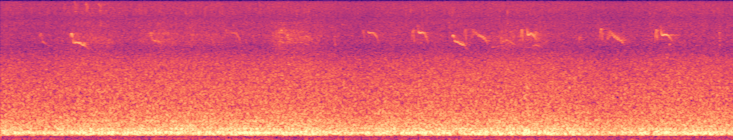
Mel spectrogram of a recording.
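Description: A small bird chirping, short falling high chirps repeated irregularly about once a second, over a steady low background rumble.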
